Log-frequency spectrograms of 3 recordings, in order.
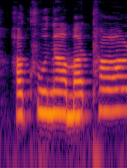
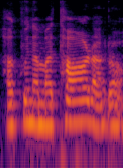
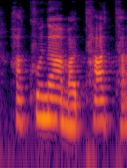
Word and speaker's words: Hakuna Matata: 마타타 하쿠나 마타타 자서 어떤 배우들은 이제 이게 영어로 하니까 하쿠나마타타 러 가 카와 튜바 림을 이렇게 알처럼 굴려서 아까운 아마 타러 하기도 하는데요 본래는 하쿠나마타타 안다 영어 스펠링 대로 하자면 하쿠나마타타 에요 근데 지금 무슨 뜻이야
